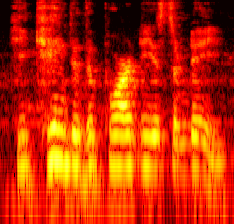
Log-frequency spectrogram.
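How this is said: The stress is on "he".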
